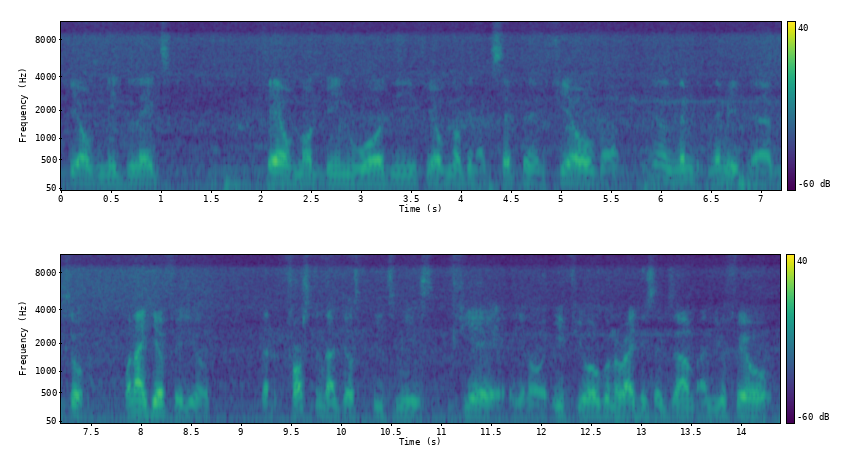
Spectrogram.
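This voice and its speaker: Young Nigerian man, mid pitch, hesitant reflective vlog delivery, Nigerian accent, noisy street background. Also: normal speed, warm tone. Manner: hesitant, reflective, many fillers. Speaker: vlogger. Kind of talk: casual self-interview monologue.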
